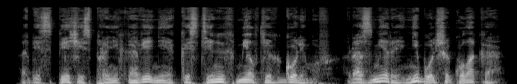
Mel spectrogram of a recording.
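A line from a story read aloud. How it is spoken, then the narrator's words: Boy whispering. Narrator (Russian): прошептал мальчишка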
